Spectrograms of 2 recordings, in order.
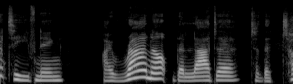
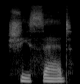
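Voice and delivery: usual speaking voice

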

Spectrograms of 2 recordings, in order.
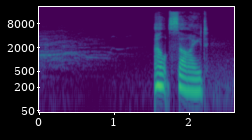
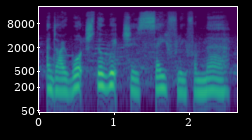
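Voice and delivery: ordinary delivery

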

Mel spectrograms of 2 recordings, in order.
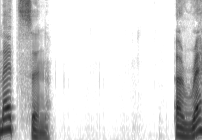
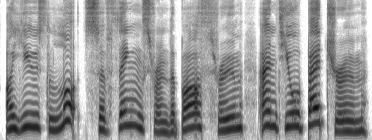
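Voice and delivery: put-on high-pitched child's voice; young son; 11 semitones higher, 4 dB louder than usual. A narrator's reading. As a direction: recount it to Dad as a small boy. Narrator voices young son George.

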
